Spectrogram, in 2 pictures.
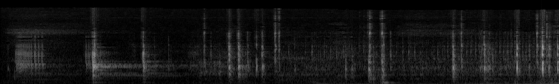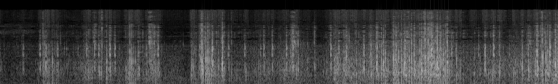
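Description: Mountain bike and mounted camera rattling over a dirt trail, with wind buffeting the microphone. It starts with scattered clicks and knocks, then about six seconds in it builds into a loud, continuous rattle and rumble as the ride picks up speed.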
